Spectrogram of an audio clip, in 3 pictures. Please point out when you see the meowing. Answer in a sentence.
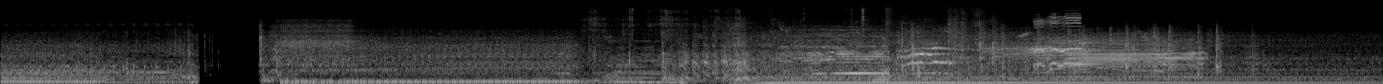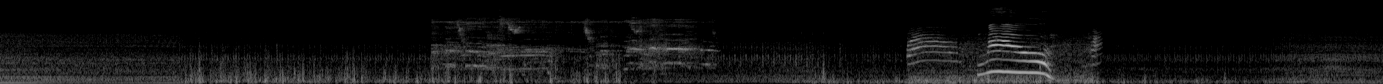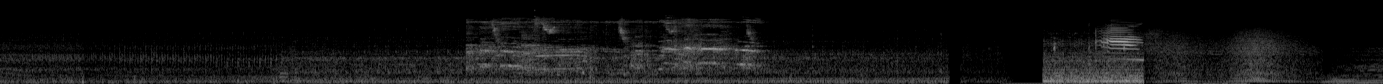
You can hear the meowing from 8.8 to 10.1 s, from 22.9 to 24.9 s and from 38.0 to 39.1 s.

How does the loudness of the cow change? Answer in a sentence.
The volume of the cow goes up.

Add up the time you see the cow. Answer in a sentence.
You can hear the cow for 7 seconds altogether.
